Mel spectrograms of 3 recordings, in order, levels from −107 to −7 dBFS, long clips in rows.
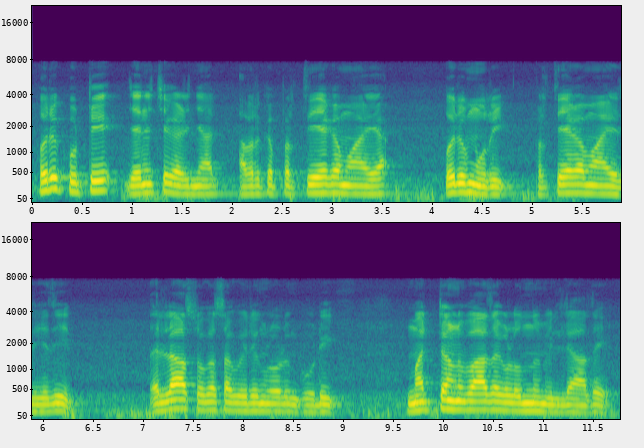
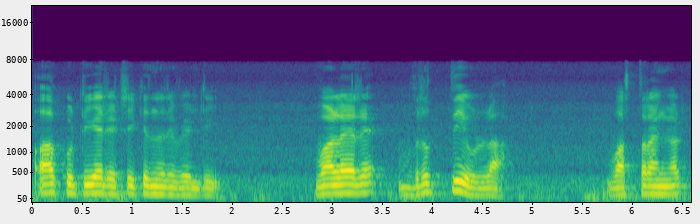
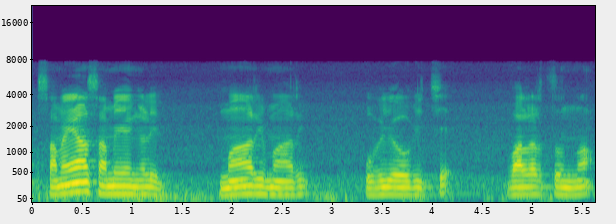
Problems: none marked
